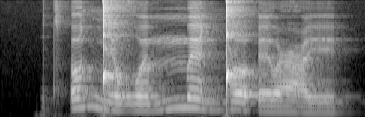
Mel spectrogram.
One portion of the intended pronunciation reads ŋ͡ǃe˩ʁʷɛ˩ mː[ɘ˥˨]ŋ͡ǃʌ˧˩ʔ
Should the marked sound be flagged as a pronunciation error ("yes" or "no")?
yes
